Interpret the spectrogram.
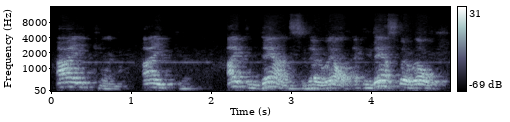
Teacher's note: Você quase não escuta o can.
